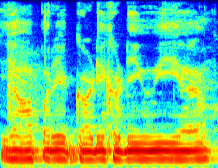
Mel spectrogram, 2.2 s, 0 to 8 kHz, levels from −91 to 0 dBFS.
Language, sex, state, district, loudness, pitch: Hindi, male, Uttar Pradesh, Shamli, -11 LUFS, 105 Hz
